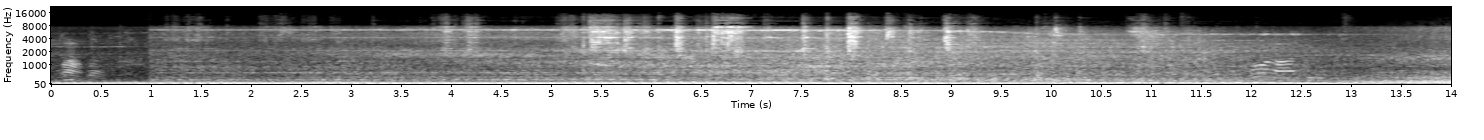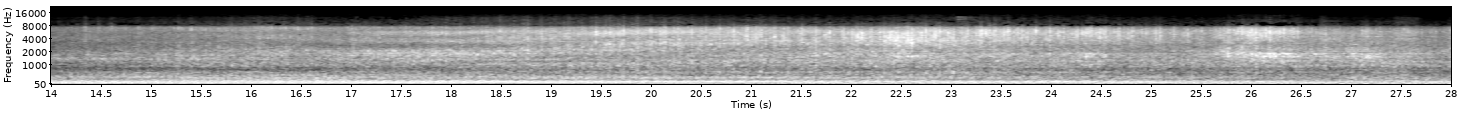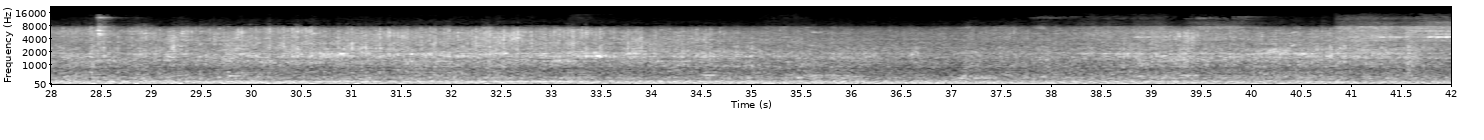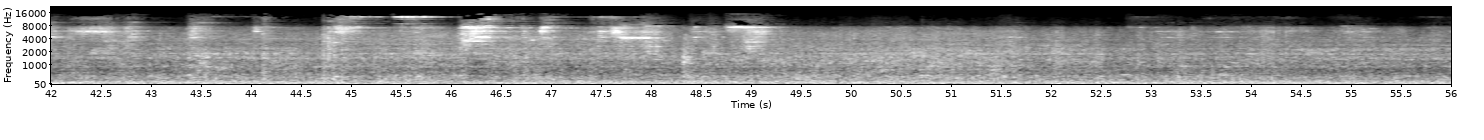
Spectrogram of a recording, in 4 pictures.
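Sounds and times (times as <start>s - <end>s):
locomotive engine drone: 0.0s - 56.0s
train wheels clattering on rails: 1.0s - 11.8s, 13.0s - 56.0s.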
